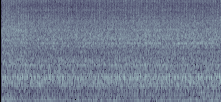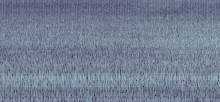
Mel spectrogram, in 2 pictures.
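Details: Tata Tigor at idle: uneven running with irregular low thumps, roughly three per second, and a heavy shaky vibration, a severe misfire.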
